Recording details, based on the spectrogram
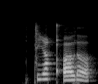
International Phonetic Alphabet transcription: ti qʼuɾʌ

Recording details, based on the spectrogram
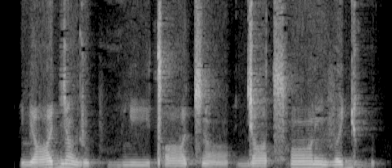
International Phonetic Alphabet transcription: ʎɑːɟɑ̃ɖu pʰṳʎiːtʼɑːt͡ɕɑ̃ | ɟɑt͡sʰɔ̃ːɾĩ vəɟṳ

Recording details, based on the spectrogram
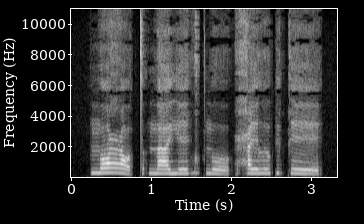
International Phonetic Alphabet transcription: nɔʕɔt | na jeɡokno | ħelɯpʲu ke

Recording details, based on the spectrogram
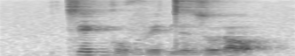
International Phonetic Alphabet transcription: t͡se˥ɡo˩ve˨ də̃˩ zo˨ɾɒ˩

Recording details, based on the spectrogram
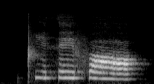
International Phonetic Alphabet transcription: pʰiθe fɒ

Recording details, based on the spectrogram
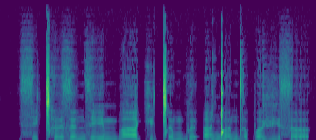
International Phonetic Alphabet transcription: seǀʰə zənze mba kʲəǀəmbə ʔaŋ͡ǃʌndʌpʌ vʲəsʌ

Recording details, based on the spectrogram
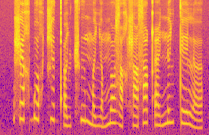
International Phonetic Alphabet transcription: ʂɛ˥χɓo˥χ t͡ɕɘ˥ɡqʼu˩ʎ ʈ͡ʂʰɨ˥mːɐ˨ʎɐ˩ mːo˥zˤɐ˩χ ʂa˨sˤɛ˥ qʼi˨ nːɘ˥ʎtːe˦lːɐ˩

